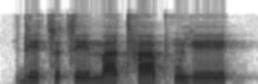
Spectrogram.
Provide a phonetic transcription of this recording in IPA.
d eː˨ t͡s ʊ˨˦ t͡s eː˨ m aː˨ tʰ aː˨ pʰ ũ˦ j eː˦

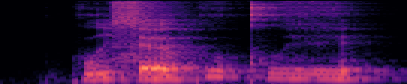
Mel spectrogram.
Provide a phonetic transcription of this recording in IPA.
kʷ ḭ s ɛ̰ kʷ ɛ̤ kʷʰ e̤

